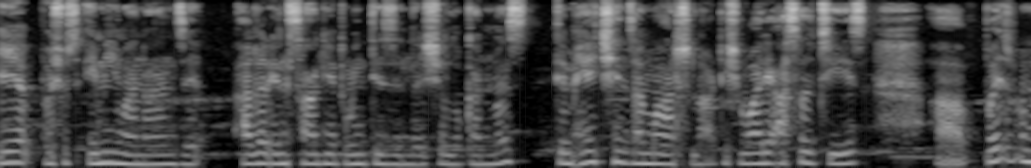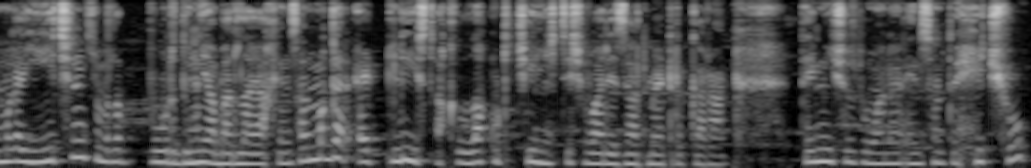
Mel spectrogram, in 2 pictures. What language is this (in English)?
Kashmiri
